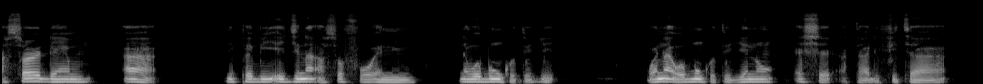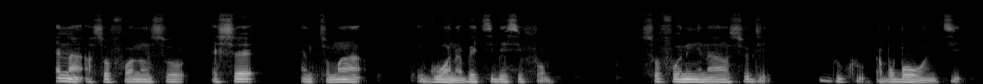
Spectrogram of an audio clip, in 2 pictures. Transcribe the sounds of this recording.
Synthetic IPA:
a˨sɔ˦ɾɪ˦dɛ̃˦m | a˨ | nĩ˦pʰæ˦bi˦æ̰˦d͡ʑi˦nã˦˨ʔa̰˨sɔ˦fʊ˨ɔ˦æ˨nĩ˦m | nã˦wɔ˦bũ˦ŋ̩˨kʰɔ˨tʰɔ˨d͡ʑᶣɛ̰˦˨ | wɔ̃˨˦ñ˦ã̰˨wɔ̰˨bũ˦ŋ̩˨kʰɔ˨tʰɔ˨d͡ʑᶣɛ˦nʊ̃˦ | ɛ˦ɕɛ̰˨ʔa̰˨tʰaː˨dɪ˨fi˦tʰaː˦ | ɛ˦nã˨ʔa˨sɔ˦fʊ˨˦ɔ˦nʊ̃˦n̩˦sʊ˦ | ɛ˦ɕɛ˦˨ | n̩˨tʰʊ̃˨mã˦˨ | e˨ɡu˦wɔ˨nã˨bæ˦tʰi˦bɛ˦si˦fɔ̰̃˨m | a˨sɔ˦fʊ˨˦ɔ˦nʊ̃˦ɲĩ˨nãː˨˦n̩˦sʊ˦dɪ̰˨ | du˦kʰṵ˨a˨bʊ˦bɔ˦wɔ̃˨n̩˨tʰi˦

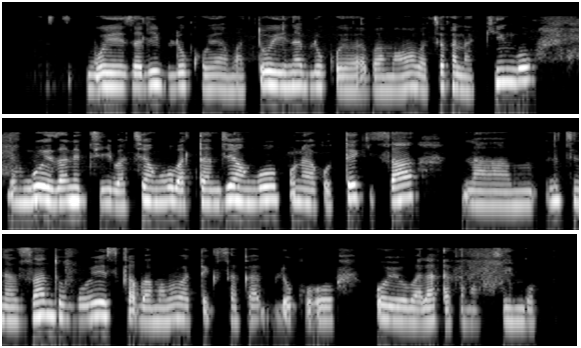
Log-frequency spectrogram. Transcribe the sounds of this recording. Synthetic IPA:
bo˨je˦e˨za˨li˦bi˨lɔ˦kɔ˦˨˦o˦ja˨ma˨to˦ji˦na˨bi˨lɔ˦kɔ˨ja̰˨ba˨ma˨ma˦ba˨ti˦a˦ka˨na˨kʰi˦ŋɡo˦ja˨ŋɡo˦e˨za˦ne˦tʰi˦ba˨ti˦ja˨ŋɡo˦ba˨ta˨ndi˦ja˨ŋɡo˦po˦na˨ja˨ko˨te˦ki˨sa˦ | na˨ne˦ti˨na˨za˦ndo˦bo˨je˦e˨si̥˦ka̰˦ba˨ma˨ma˦ba˨te˦ki̥˨sa˨ka˦bi˨lɔ̰˦kʰɔ̰˦ | o˦jo˦ba˨la˦ta˨ka˨na˨kʰi˦ŋɡo˦

